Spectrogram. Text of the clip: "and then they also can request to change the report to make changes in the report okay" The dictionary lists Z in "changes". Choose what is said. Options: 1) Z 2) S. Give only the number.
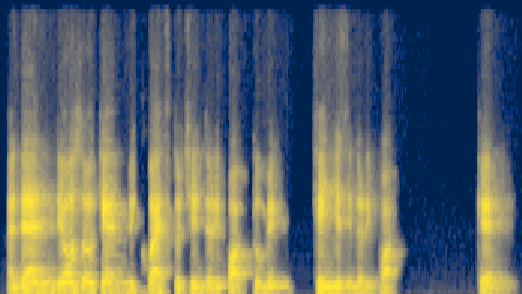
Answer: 2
